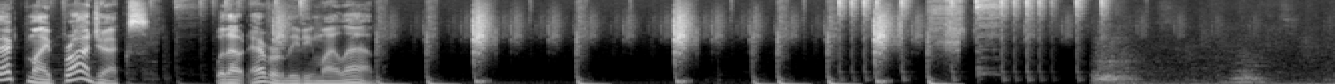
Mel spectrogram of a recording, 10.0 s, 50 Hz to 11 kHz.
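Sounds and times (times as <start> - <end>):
electronic background music: 0.0 - 8.8.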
